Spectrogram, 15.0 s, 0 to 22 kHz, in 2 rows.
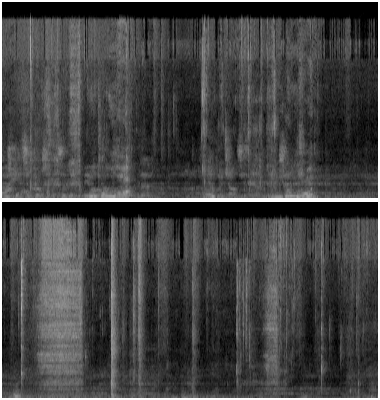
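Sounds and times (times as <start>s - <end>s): person chewing: 12.0s - 15.0s.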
